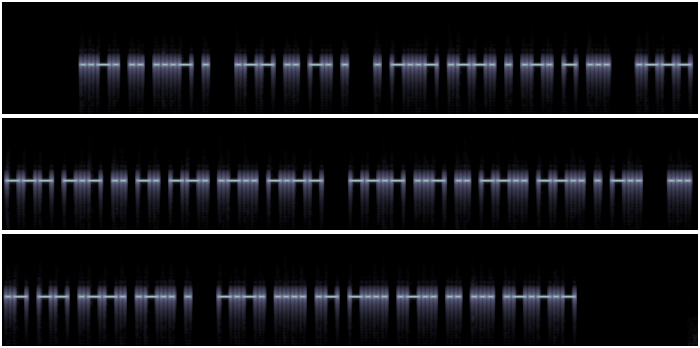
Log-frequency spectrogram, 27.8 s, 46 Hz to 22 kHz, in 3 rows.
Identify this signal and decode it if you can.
Morse code, heard as a keyed tone, about 22 wpm, 700 Hz. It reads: FIVE WINE EXPERTS JOKINGLY QUIZZED SAMPLE CHABLIS.
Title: Pangram Challenge v2 - 22wpm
